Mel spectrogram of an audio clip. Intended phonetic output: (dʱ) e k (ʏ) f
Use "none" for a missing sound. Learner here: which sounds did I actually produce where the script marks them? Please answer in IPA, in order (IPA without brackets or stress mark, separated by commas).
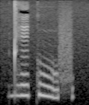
dʱ, u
